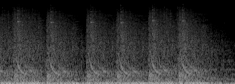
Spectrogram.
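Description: Sustained gunfire in the video game Mass Effect, loud repeated bursts of shots roughly every half second over a constant low rumble of battle noise.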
